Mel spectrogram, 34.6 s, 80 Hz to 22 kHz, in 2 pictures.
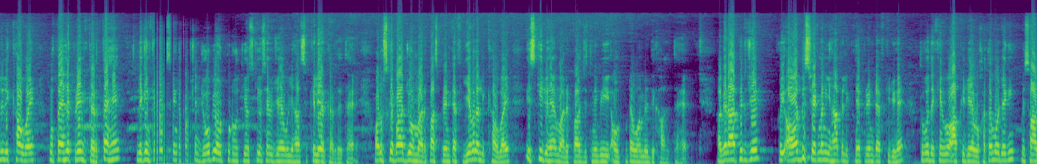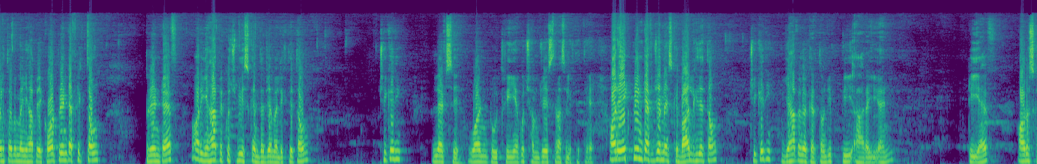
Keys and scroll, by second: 6.7 Return, 16.0 \, 17.1 BackSpace, 17.4 Return, 18.1-21.1 typing, 21.5 Left, 22.5 shift+', 22.9 Left, 24.5-26.7 typing, 29.3 Return, 30.7-31.9 typing, 33.1-34.5 typing.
